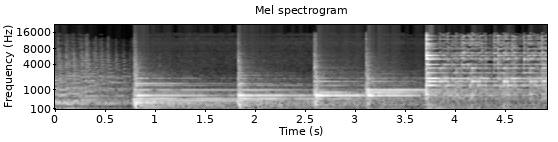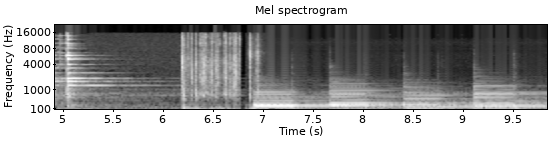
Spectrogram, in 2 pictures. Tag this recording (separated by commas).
Music, Harp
